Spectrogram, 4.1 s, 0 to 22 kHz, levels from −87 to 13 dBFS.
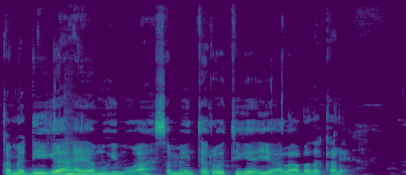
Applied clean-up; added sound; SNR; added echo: classical method log-MMSE.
